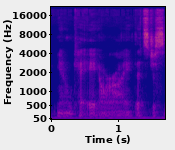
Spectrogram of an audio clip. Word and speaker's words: Kari: that's just not common i've been told that it's a scandinavian name so like if i went to like switzerland or norway or something i would probably find with my name on it everywhere they pronounced it kari there but it's with my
